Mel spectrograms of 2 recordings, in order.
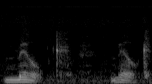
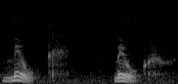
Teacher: again made with the tip of the tongue milk milk but what people often do nowadays is not use the tongue tip at all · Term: kind of w sound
